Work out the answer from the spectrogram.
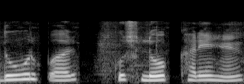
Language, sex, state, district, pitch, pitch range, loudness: Hindi, female, Bihar, Katihar, 200 Hz, 190-215 Hz, -15 LUFS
